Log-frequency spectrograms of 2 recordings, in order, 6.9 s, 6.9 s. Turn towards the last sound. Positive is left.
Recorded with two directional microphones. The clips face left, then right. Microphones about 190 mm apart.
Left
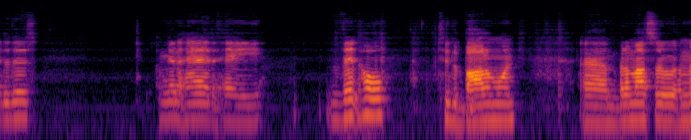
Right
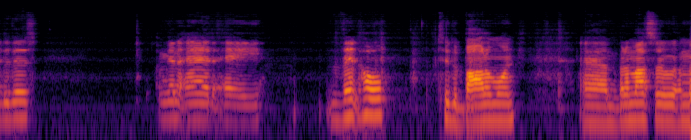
turn(degrees=-15)  # may be behind; listen again after turning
